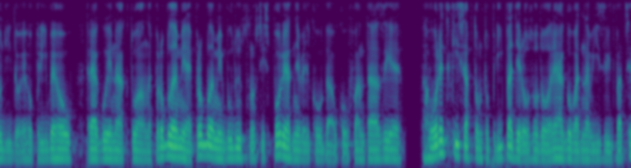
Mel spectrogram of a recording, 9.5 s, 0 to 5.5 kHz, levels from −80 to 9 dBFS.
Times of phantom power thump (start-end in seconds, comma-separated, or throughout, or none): none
